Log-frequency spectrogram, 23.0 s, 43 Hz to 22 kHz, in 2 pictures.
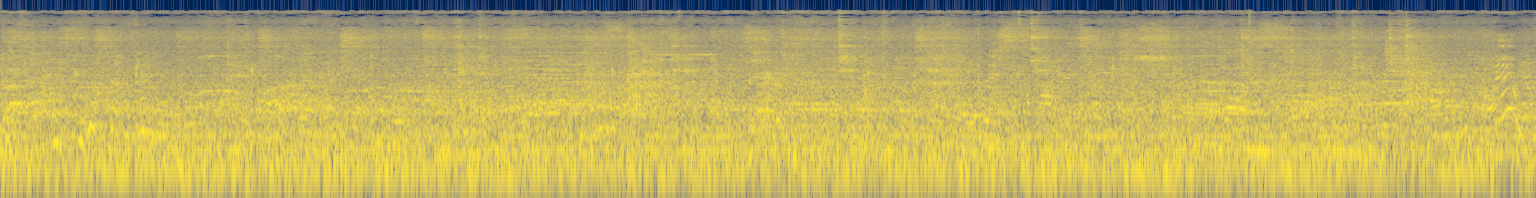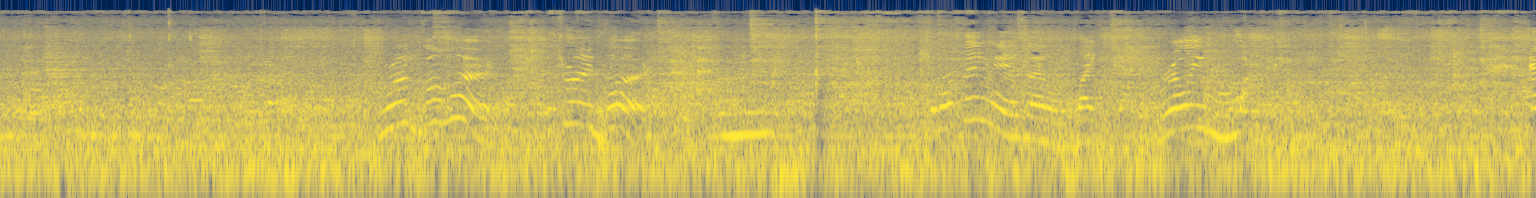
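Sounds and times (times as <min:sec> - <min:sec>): chatter of diners: 0:00.0 - 0:23.0
dishes and cutlery clinking: 0:16.4 - 0:19.2.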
